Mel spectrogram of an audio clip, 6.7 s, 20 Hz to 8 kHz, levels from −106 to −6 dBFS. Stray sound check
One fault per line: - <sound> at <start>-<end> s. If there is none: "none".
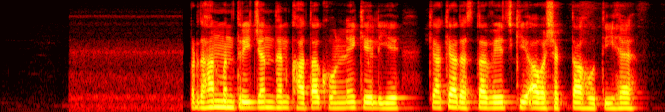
none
